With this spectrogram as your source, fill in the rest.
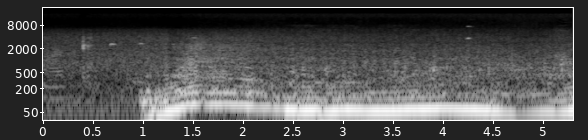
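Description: A jeep engine starts up and rumbles steadily.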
